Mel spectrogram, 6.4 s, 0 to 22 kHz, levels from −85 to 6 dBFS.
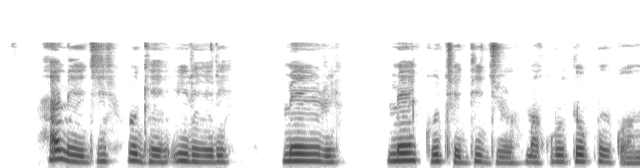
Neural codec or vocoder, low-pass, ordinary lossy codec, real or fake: none; none; none; real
